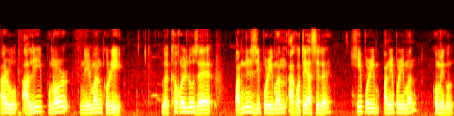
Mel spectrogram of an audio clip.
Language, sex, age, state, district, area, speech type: Assamese, male, 18-30, Assam, Lakhimpur, rural, spontaneous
